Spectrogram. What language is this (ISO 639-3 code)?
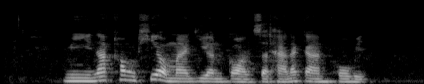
tha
